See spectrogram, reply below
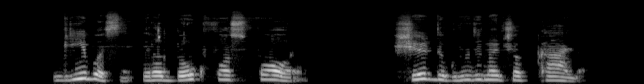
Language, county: Lithuanian, Vilnius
